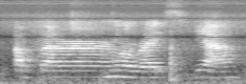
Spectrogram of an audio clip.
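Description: A person's voice speaking, with one long drawn-out vowel held at a steady pitch for over a second.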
